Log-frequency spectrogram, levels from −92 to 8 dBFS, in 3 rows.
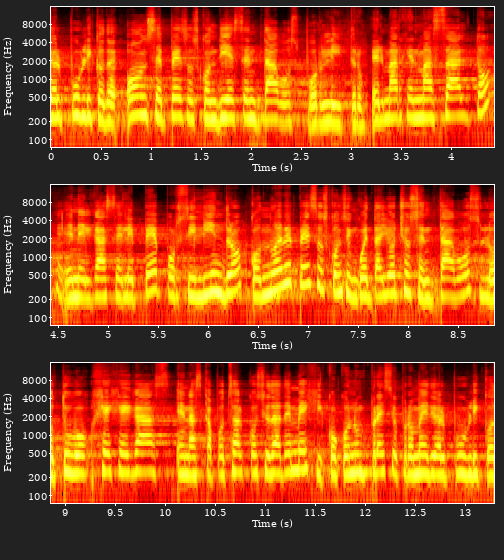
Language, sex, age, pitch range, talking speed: Spanish, female, 40-59, 220-250 Hz, 185 wpm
